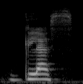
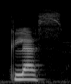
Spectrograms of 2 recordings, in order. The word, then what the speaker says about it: glace: It's pronounced as glace, glace. The G is hard here because it's followed by L, right?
